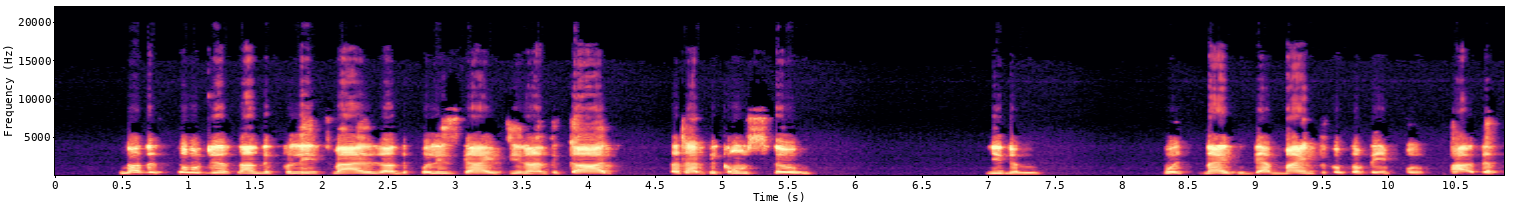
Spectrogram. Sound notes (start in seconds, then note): none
